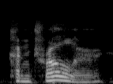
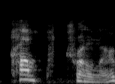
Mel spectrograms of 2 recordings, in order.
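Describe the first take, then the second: First: No p sound is pronounced in the middle. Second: A p sound is pronounced in the middle. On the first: It is said the way it came from French. The speaker calls it right. "the word is controller" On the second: It is said the way it is spelled. The speaker calls it wrong. "pronounces it comptroller because that's the way it's spelled"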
